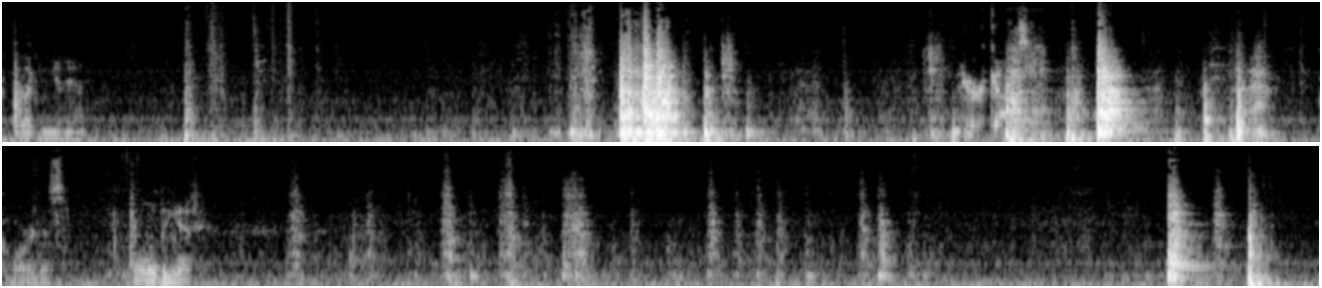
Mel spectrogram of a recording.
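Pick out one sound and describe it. Hands bump and rub against a metal instrument case.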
